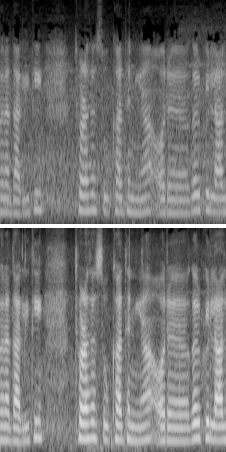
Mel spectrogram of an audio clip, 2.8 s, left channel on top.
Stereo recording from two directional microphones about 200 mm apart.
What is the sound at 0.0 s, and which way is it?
Speech, 40° right (ahead or behind).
